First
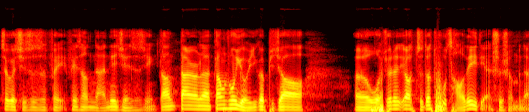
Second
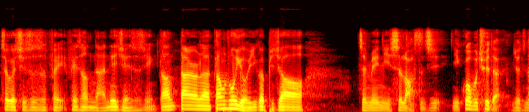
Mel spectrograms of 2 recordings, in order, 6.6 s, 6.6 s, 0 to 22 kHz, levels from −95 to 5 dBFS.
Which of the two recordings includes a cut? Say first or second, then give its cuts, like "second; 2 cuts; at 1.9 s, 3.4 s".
second; 1 cut; at 4.4 s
